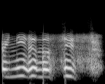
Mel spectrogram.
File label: request backup, gendarmerie fem; vo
